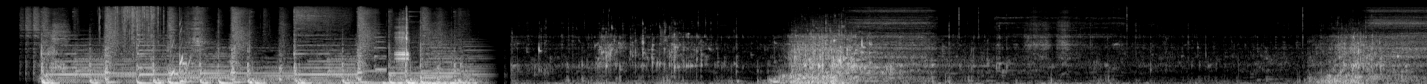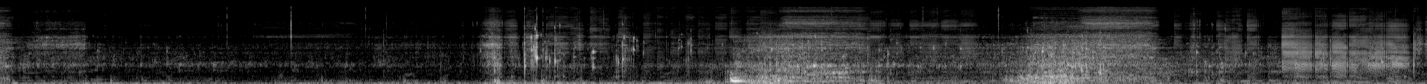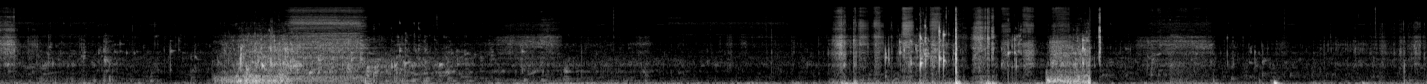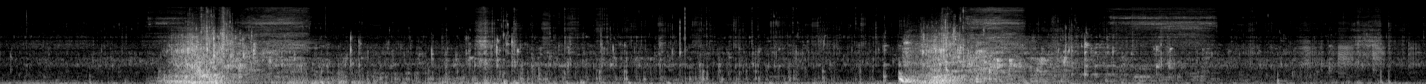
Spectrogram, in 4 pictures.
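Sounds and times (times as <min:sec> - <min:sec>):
low watery hiss: 0:05.2 - 0:57.0
underwater breath bubbles: 0:07.7 - 0:11.2, 0:13.0 - 0:15.4, 0:21.5 - 0:23.4, 0:24.3 - 0:26.4, 0:30.6 - 0:35.4, 0:43.2 - 0:56.6.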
